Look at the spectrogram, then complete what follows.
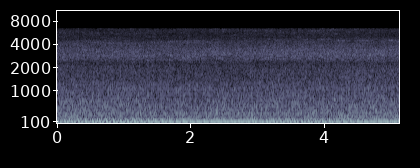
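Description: Diesel train engine running steadily, a loud low throbbing rumble with an even beat.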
